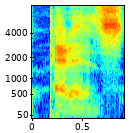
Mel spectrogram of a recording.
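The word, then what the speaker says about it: Pérez: watch Emilia Perez, because the emphasis is on the first E in Perez, so I believe you pronounce the Perez.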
